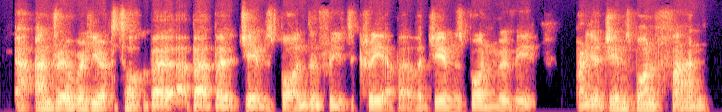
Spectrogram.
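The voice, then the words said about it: Husky Scottish accent. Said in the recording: “two random Scottish guys ... I'm here for the accents ... these accents ... we're sounding extra husky this evening”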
